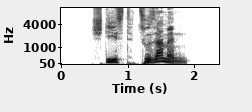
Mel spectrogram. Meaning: second-person singular/plural preterite of zusammenstoßen
- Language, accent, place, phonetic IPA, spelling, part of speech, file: German, Germany, Berlin, [ˌʃtiːst t͡suˈzamən], stießt zusammen, verb, De-stießt zusammen.ogg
